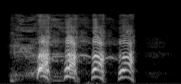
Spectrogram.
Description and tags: Male laughing out loud 1
Laughing out loud as if making fun of someone or laughing at someone.
Recorded with Zoom H4n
